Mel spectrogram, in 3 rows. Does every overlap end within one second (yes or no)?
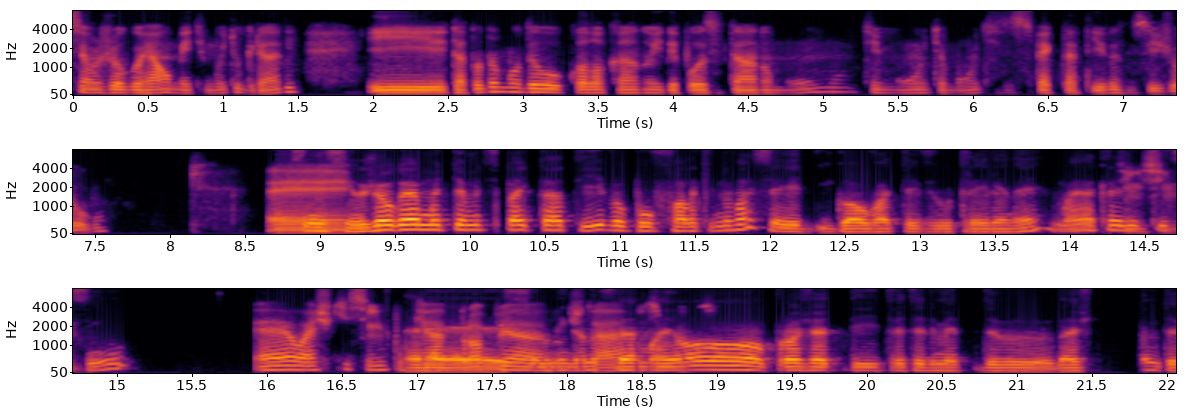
no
